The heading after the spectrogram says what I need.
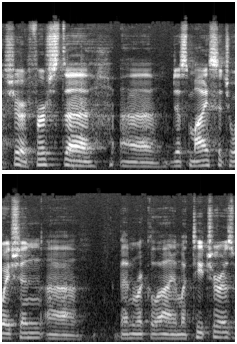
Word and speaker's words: Ben Rikkola: And with me is Ben Rikkola.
